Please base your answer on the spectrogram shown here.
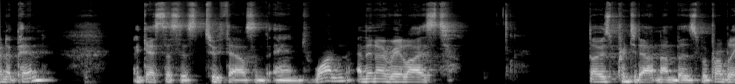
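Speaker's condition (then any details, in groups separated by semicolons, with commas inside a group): No condition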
